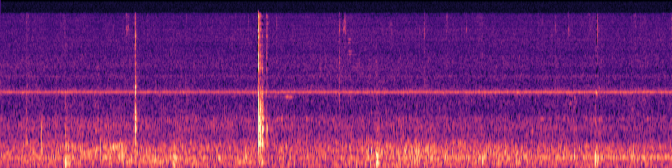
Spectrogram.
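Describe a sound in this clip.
Small knocks sound as hands handle a crocheted doll on a table.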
